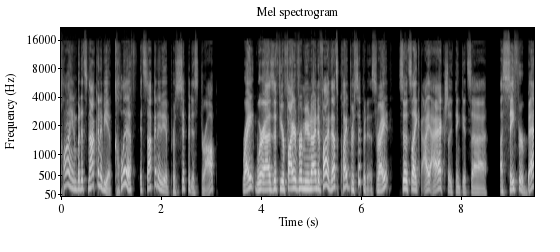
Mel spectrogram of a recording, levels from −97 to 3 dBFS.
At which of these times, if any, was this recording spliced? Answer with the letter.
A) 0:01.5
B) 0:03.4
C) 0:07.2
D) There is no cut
C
